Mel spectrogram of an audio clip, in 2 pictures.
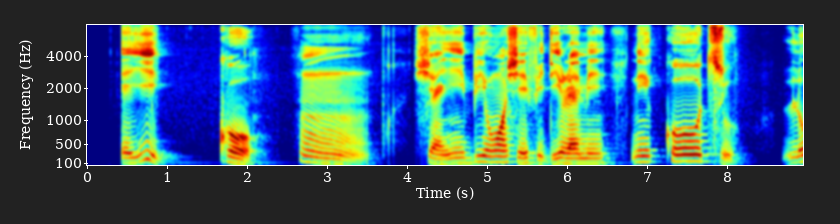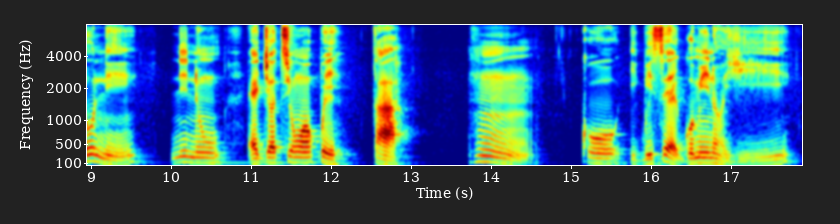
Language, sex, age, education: Yoruba, male, 30-45, tertiary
